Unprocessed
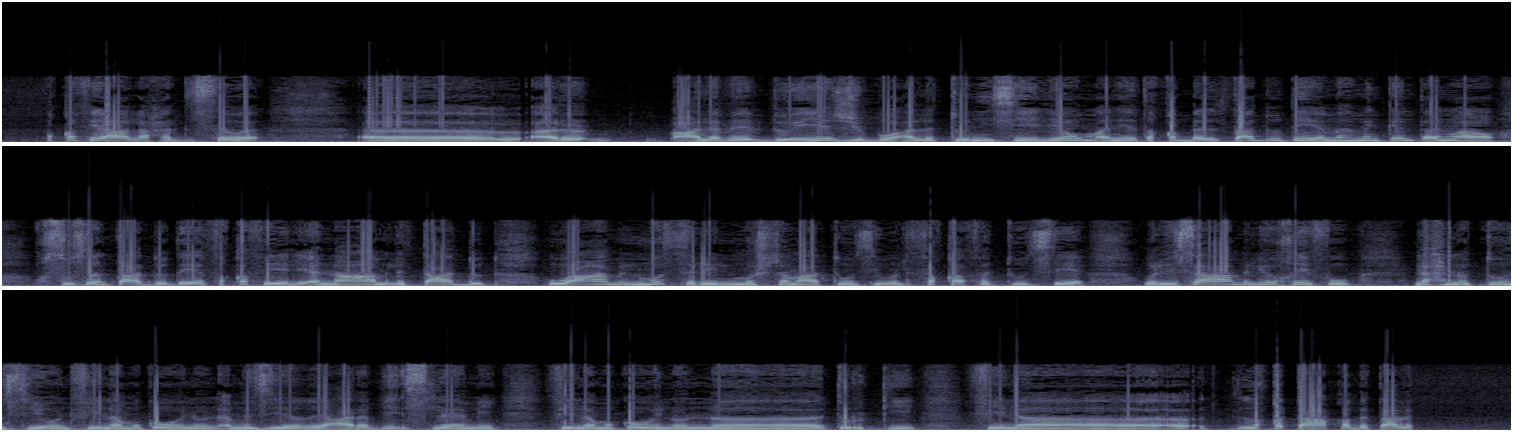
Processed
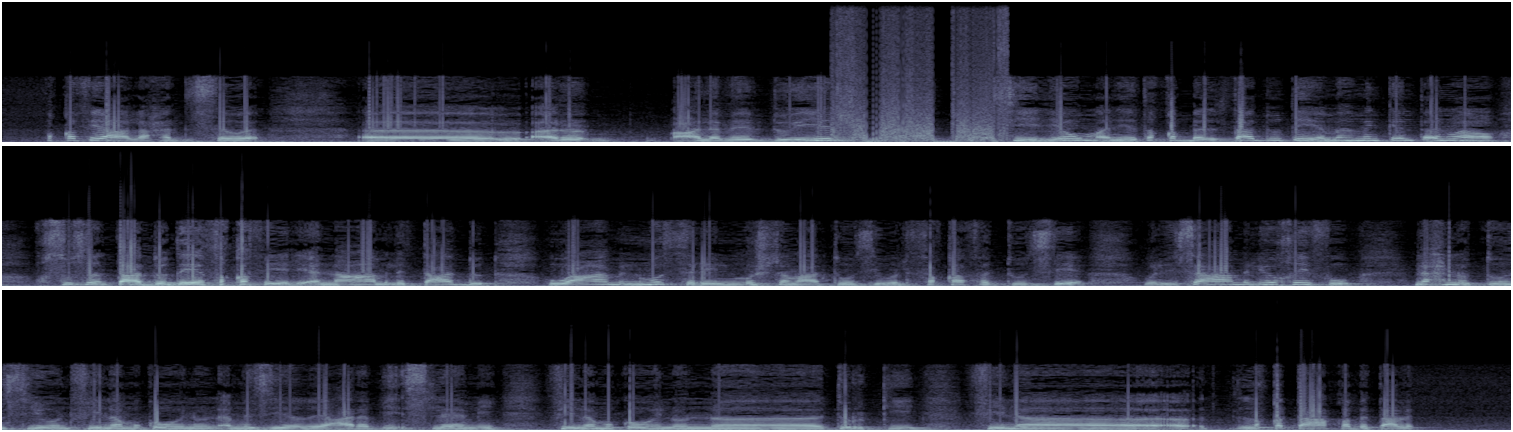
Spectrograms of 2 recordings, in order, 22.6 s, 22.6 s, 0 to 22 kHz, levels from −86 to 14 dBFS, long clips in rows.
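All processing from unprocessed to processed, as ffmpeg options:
ffmpeg -i in.wav -filter_complex "[0:a]asettb=1/sr,asplit=3[link_01][link_02][link_03];[link_01]atrim=end=4.144[link_04];[link_02]atrim=start=4.14:end=5.03,asetpts=PTS-STARTPTS,afade=type=in:duration=0.004:curve=qsin,afade=type=out:start_time=0.886:duration=0.004:curve=qsin,aeval=exprs='val(0)+0.0224*(sin(2*PI*60*n/s)+sin(2*PI*2*60*n/s)/2+sin(2*PI*3*60*n/s)/3+sin(2*PI*4*60*n/s)/4+sin(2*PI*5*60*n/s)/5)':channel_layout=same,aeval=exprs='(mod(15*val(0)+1,2)-1)/15':channel_layout=same[link_05];[link_03]atrim=start=5.026[link_06];[link_04][link_05]acrossfade=duration=0.004:curve1=hsin:curve2=qsin[link_07];[link_07][link_06]acrossfade=duration=0.004:curve1=qsin:curve2=hsin,asettb=1/sr,asplit=3[link_08][link_09][link_10];[link_08]atrim=end=8.134[link_11];[link_09]atrim=start=8.13:end=8.79,asetpts=PTS-STARTPTS,afade=type=in:duration=0.004:curve=qsin,afade=type=out:start_time=0.656:duration=0.004:curve=qsin,equalizer=frequency=6200:width=3.1:gain=5,acontrast=62[link_12];[link_10]atrim=start=8.786[link_13];[link_11][link_12]acrossfade=duration=0.004:curve1=hsin:curve2=qsin[link_14];[link_14][link_13]acrossfade=duration=0.004:curve1=qsin:curve2=hsin,asettb=1/sr,asplit=3[link_15][link_16][link_17];[link_15]atrim=end=12.894[link_18];[link_16]atrim=start=12.89:end=13.47,asetpts=PTS-STARTPTS,afade=type=in:duration=0.004:curve=qsin,afade=type=out:start_time=0.576:duration=0.004:curve=qsin,aeval=exprs='val(0)+0.00282*sin(2*PI*580*n/s)':channel_layout=same,acompressor=threshold=-32dB:ratio=1.5:attack=3.2:release=140:knee=1:detection=peak[link_19];[link_17]atrim=start=13.466[link_20];[link_18][link_19]acrossfade=duration=0.004:curve1=hsin:curve2=qsin[link_21];[link_21][link_20]acrossfade=duration=0.004:curve1=qsin:curve2=hsin,highshelf=frequency=5000:gain=-8.5,bandreject=frequency=50.08:width_type=h:width=4,bandreject=frequency=100.16:width_type=h:width=4,bandreject=frequency=150.24:width_type=h:width=4,bandreject=frequency=200.32:width_type=h:width=4,bandreject=frequency=250.4:width_type=h:width=4,bandreject=frequency=300.48:width_type=h:width=4,bandreject=frequency=350.56:width_type=h:width=4,bandreject=frequency=400.64:width_type=h:width=4,bandreject=frequency=450.72:width_type=h:width=4,bandreject=frequency=500.8:width_type=h:width=4,volume=3.5dB" out.wav

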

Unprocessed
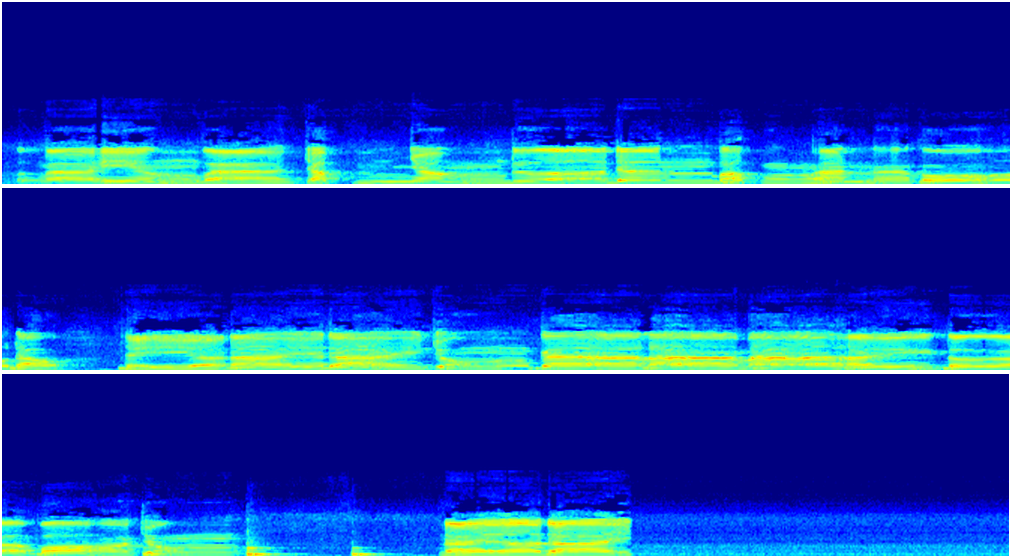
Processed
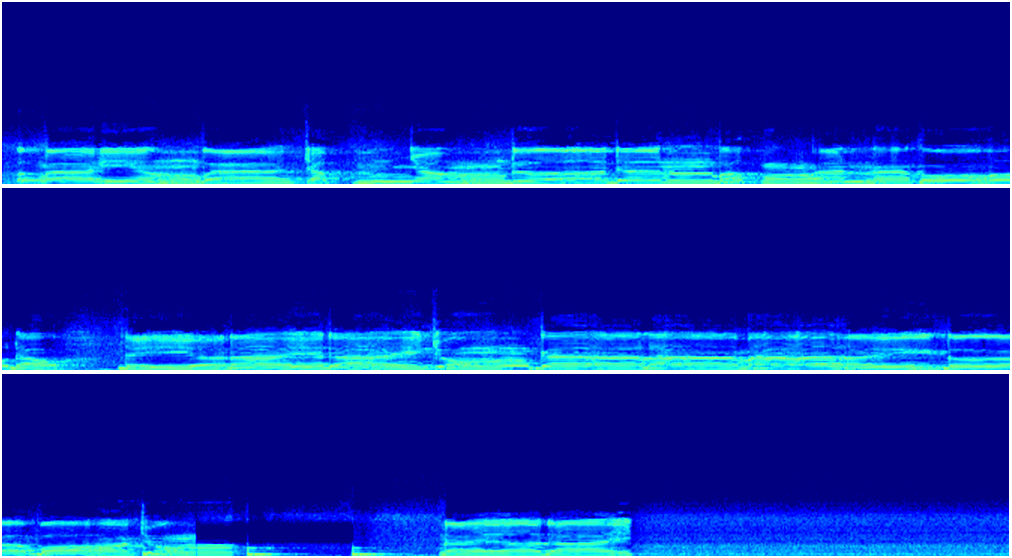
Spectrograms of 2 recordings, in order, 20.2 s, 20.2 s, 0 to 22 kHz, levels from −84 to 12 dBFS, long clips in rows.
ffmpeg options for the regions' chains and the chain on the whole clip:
ffmpeg -i in.wav -filter_complex "[0:a]asettb=1/sr,asplit=3[link_01][link_02][link_03];[link_01]atrim=end=14.724[link_04];[link_02]atrim=start=14.72:end=15.78,asetpts=PTS-STARTPTS,afade=type=in:duration=0.004:curve=qsin,afade=type=out:start_time=1.056:duration=0.004:curve=qsin,equalizer=frequency=2000:width_type=o:width=0.32:gain=6.5,agate=range=-8dB:threshold=-37dB:ratio=16:release=100:detection=peak,asuperstop=centerf=2600:order=12:qfactor=0.85[link_05];[link_03]atrim=start=15.776[link_06];[link_04][link_05]acrossfade=duration=0.004:curve1=hsin:curve2=qsin[link_07];[link_07][link_06]acrossfade=duration=0.004:curve1=qsin:curve2=hsin,acrossover=split=440[link_08][link_09];[link_09]acompressor=threshold=-33dB:ratio=3[link_10];[link_08][link_10]amix=inputs=2:normalize=0,alimiter=level_in=1dB:limit=-24dB:level=0:latency=1:release=77,volume=-1dB,acompressor=threshold=-34dB:ratio=6,volume=-2dB" out.wav

